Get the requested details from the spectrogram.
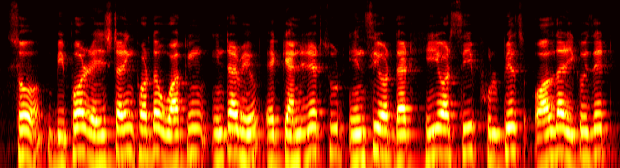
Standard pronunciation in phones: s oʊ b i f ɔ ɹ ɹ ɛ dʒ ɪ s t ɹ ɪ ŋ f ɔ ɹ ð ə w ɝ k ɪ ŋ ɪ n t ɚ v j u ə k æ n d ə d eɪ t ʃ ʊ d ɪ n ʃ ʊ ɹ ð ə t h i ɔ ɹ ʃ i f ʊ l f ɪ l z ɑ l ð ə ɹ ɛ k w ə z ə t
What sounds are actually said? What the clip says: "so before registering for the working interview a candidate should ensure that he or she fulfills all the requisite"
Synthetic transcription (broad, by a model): s oʊ b i p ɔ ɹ ɹ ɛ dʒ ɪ s t ɹ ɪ ŋ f ɔ ɹ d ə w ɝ k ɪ ŋ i n t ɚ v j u ə k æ n d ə d eɪ t s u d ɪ n s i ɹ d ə t h i ɔ ɹ s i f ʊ l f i l s ɑ l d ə ɹ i k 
